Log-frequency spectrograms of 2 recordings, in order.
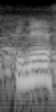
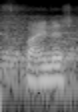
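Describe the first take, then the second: First: फिनेंस said as "fi-NESS"; correct pronunciation. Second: फाइनेंस said as "FINE-ess"; memory-aid mispronunciation. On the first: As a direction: begin फिनेंस with a short "fi". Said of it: "इसको pronounce करते हैं फिनेंस". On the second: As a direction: begin फाइनेंस with the word "fine". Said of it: "pronunciation पे ध्यान नहीं देना". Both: Shown as a demonstration.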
